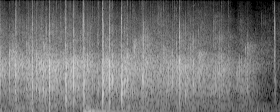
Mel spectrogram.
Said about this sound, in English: Will you join me in giving him a big round of applause?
